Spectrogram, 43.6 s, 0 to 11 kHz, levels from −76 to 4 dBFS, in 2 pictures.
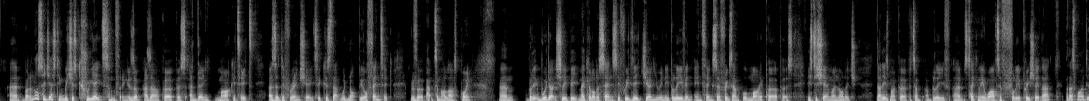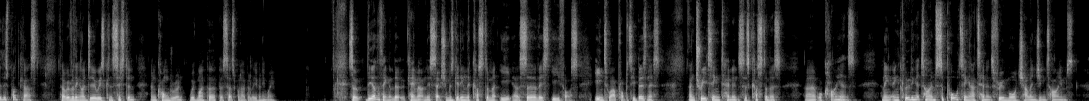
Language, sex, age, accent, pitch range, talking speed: English, male, 40-59, British, 105-145 Hz, 200 wpm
